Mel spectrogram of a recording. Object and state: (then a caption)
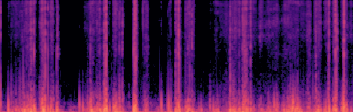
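Cork stopper scratched with nails. Long nails scratch the end face and side of a large solid cork stopper, making rapid, repeated dry scratching strokes. Each short rasping burst carries a dull, low body with a faint bright crackle on top and stops almost at once.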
